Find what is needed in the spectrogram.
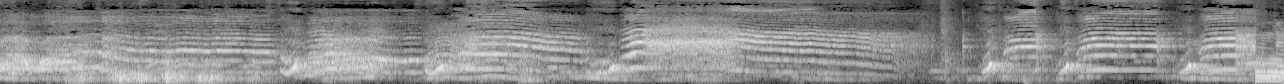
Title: Cute Baby Crying Painful injection #dalievlog#cute baby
